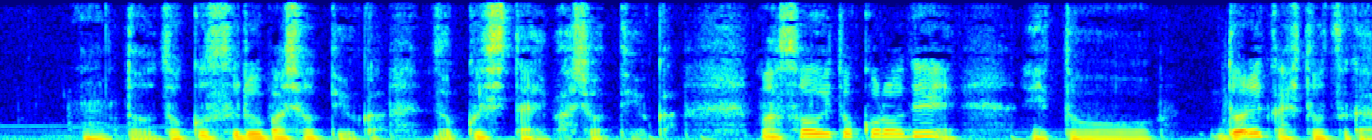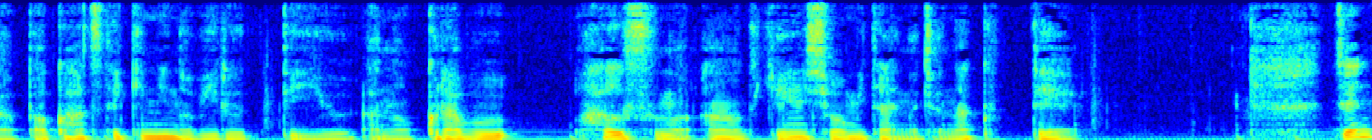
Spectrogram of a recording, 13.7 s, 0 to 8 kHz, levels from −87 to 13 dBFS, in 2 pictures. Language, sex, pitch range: Japanese, male, 110-145 Hz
